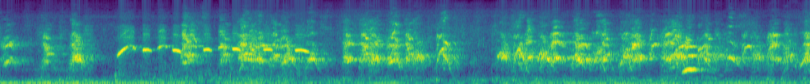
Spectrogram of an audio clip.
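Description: Several chihuahuas yapping and barking over one another in aggression at a newcomer dog, with a long high whine about a second in and a brief lull near the middle.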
